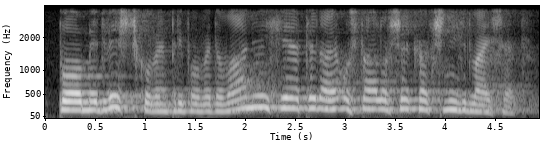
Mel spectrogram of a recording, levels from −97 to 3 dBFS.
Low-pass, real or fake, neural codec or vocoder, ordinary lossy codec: 3.6 kHz; real; none; none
